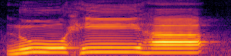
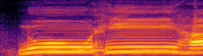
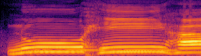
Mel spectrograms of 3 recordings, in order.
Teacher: One alif long, or you can call it two counts. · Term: maddul asli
